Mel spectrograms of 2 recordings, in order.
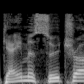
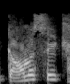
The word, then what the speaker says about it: Gamasutra: always get this one is it gamer Sutra I'm presuming how it's pronounced it's actually Gamasutra by everyone everyone perhaps at their own way and that's part of the fun well that's what I thought because obviously you think Kama Sutra that that would flow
